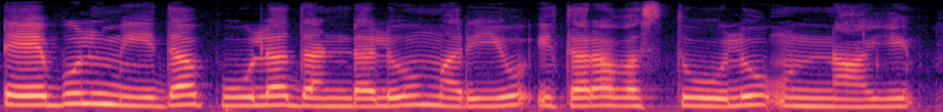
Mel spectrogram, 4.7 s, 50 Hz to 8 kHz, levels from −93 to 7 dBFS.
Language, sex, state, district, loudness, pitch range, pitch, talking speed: Telugu, female, Telangana, Hyderabad, -14 LUFS, 215-240 Hz, 225 Hz, 90 wpm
